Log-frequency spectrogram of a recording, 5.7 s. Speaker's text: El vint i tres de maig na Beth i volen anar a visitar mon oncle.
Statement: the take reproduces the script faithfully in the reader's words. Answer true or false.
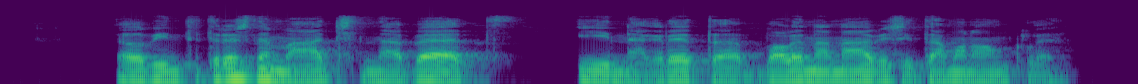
false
